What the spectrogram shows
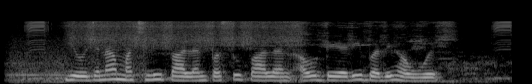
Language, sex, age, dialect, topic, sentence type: Bhojpuri, female, 25-30, Western, agriculture, statement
